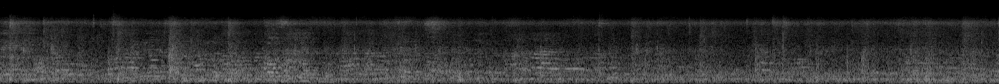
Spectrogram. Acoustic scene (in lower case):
subway station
